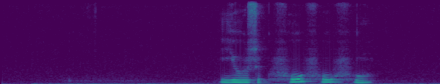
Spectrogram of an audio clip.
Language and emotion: Russian, neutral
